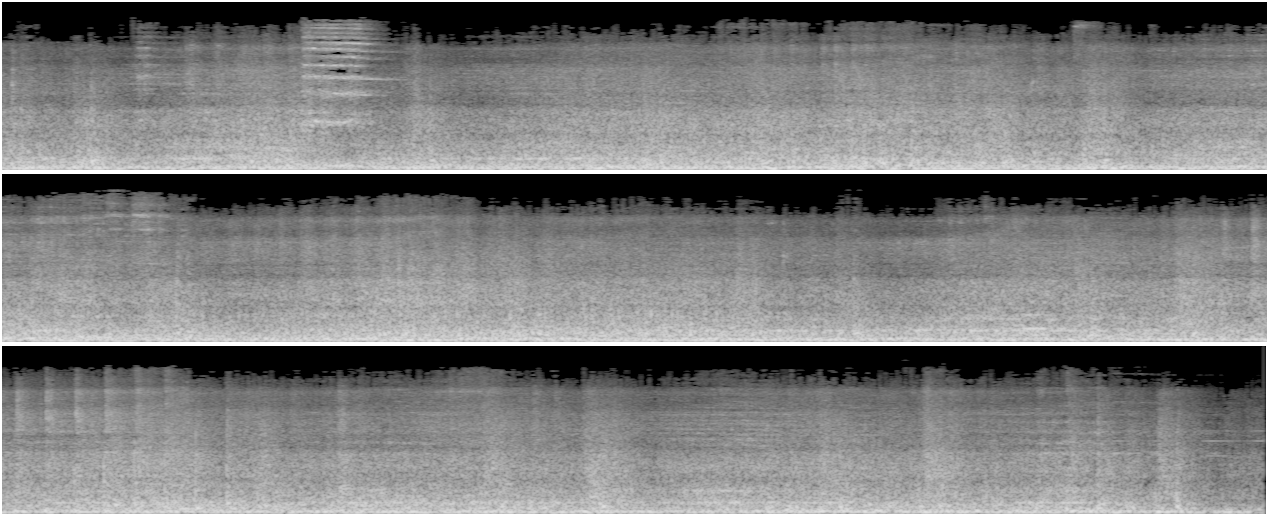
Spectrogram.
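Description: Freight train autorack cars rolling past close by: a loud steady rumble with wheels clacking over rail joints, and a brief high wheel squeal about two seconds in. The noise drops off a little near the end as the tail of the train clears.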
